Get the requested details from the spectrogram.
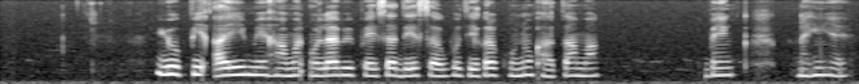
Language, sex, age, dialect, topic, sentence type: Chhattisgarhi, female, 46-50, Eastern, banking, question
